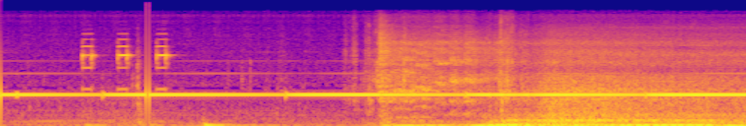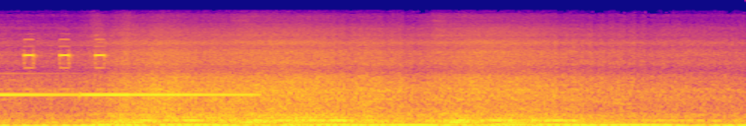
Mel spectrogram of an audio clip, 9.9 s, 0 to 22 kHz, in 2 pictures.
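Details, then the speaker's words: Dodge 4.7L V8 just after spark plug replacement: a chime beeps, then the engine cranks, catches quickly and settles into a smooth, even idle with no misfire. The check engine light came on because the IAT sensor was left unplugged. "oh it runs nice and smooth it runs really smooth usually the stick shakes a bit when it runs that's a good sign"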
